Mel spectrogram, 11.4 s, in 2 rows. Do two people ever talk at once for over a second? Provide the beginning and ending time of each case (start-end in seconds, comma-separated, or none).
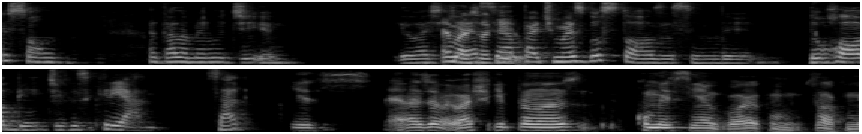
none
